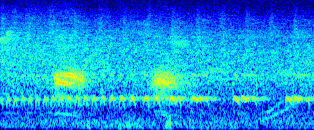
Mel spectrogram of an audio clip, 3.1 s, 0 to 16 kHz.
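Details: Black jungle crow calling on 4 July 2021: two harsh, hoarse caws about a second apart, with a steady, pulsing mid-pitched tone repeating underneath throughout and a soft background hum.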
